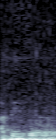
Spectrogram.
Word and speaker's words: Adegboro: I hope I pronounced that well. No. Okay. It's Adegboro.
